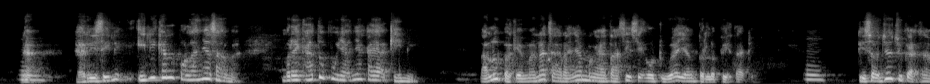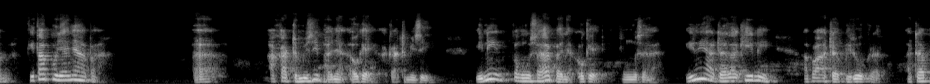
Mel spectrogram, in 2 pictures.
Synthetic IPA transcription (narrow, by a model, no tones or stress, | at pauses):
nah | d̥aɾis̬iniːnikanpolaɲasama | məɾekat̪upuɲaʔɲakajaʔɡ̥ini | lalubaɡajmanat͡ʃaɾaɲaməŋat̪asiseʔod̥uajaŋb̥ərləb̥ɪht̪ad̥i | d̥isɔɲd͡ʒɔd͡ʒuɡasamakit̪apuɲaʔɲaːpa | ə | akad̥əmis̬iba̤ɲako̰keakad̥əmisi | inipəŋus̬aɦabaɲakokepəŋusaɦa̰ | iniad̥alaɡiːniapaːd̥abi̤ɾokɾa̰t̪̚ad̥a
